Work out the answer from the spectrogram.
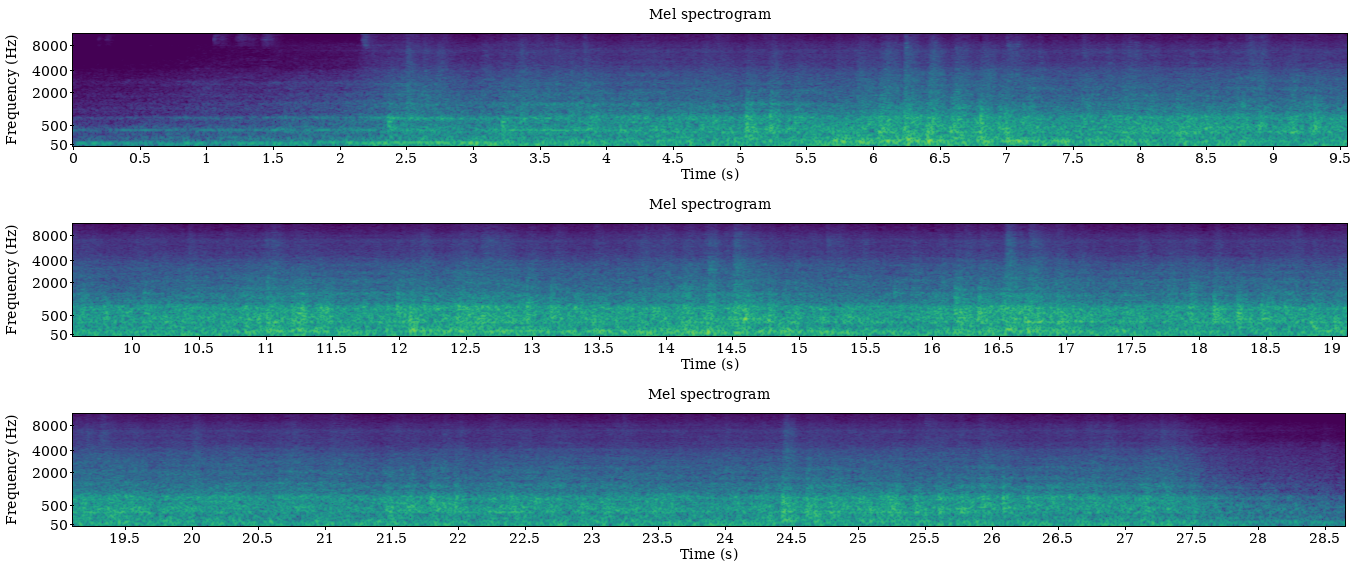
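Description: A train crossing a riveted steel girder railway bridge, heard from beneath the deck: a loud, steady rumble of wheels on rail and the metal structure, with many sharp knocks from the wheels. It rises steeply about two seconds in and drops away near the end.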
